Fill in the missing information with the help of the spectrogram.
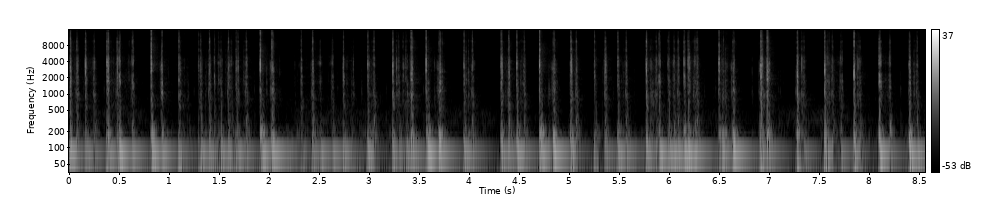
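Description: Fingertips tap and press the plastic keycaps of a black plastic RGB gaming keyboard held upright close to the mic. A rapid, uneven stream of short, bright clicks and clacks is heard over a steady low hum, each tap dying away almost at once.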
